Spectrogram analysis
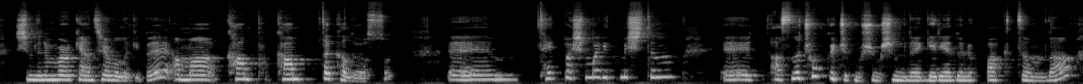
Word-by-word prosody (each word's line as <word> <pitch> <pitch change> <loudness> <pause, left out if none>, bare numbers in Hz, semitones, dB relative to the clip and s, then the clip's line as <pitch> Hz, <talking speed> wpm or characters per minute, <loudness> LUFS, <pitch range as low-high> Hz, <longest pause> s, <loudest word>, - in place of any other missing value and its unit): Şimdinin 210 -1 +3
Work 210 +1 +2
and 200 -1 0
Travel'ı 200 -4 0
gibi 280 +11 -3
ama 215 -1 0
kamp 245 0 -3
kampta 240 +2 +1
kalıyorsun. 170 - -4 0.5
Eee, 215 +1 -1 0.4
tek 270 +1 -5
başıma 320 +2 +1
gitmiştim. 330 0 +2 0.6
Eee, 210 0 -3
aslında 225 +6 +6
çok 385 +5 +1
küçükmüşüm 195 - +2
şimdi 185 -2 +2
geriye 185 0 +1
dönüp 190 0 -3
baktığımda 195 - -2
215 Hz, 115 wpm, -22 LUFS, 195-250 Hz, 0.6 s, aslında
